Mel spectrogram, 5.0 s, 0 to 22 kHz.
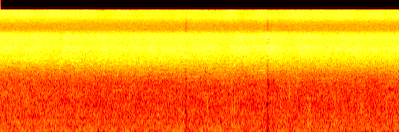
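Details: Korean cicadas chorus in a green forest in Gocheong-dong, Seoul, during a midsummer heatwave on 25 July 2024: a steady, high, hissing drone with no pauses.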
